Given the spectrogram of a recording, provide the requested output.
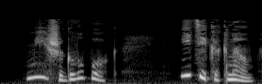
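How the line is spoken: Old man calling tenderly. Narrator (Russian): нежно позвал старик

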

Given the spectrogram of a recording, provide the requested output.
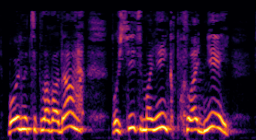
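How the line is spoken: Wheezing. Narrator (Russian): солдат барахтается, хрипит

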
